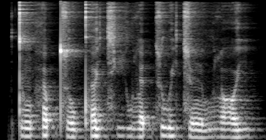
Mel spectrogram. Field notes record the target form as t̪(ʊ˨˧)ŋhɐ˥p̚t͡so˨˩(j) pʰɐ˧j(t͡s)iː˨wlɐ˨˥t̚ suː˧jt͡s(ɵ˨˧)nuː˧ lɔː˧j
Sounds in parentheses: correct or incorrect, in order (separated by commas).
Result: incorrect, incorrect, incorrect, incorrect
